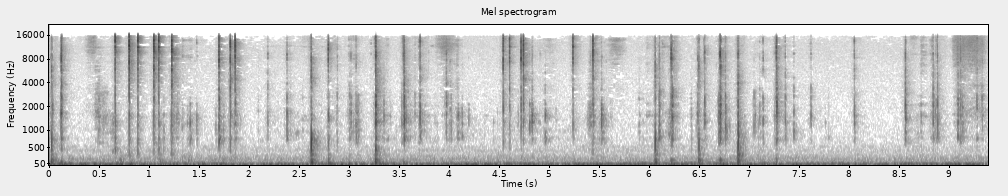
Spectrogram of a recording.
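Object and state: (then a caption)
Plastic gaming keypad. Fingertips rapidly press the keys of a Razer Tartarus Chroma plastic gaming keypad. The result is a quick, uneven stream of short, sharp plastic clicks with bright attacks and almost no ring, over a soft low hum.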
